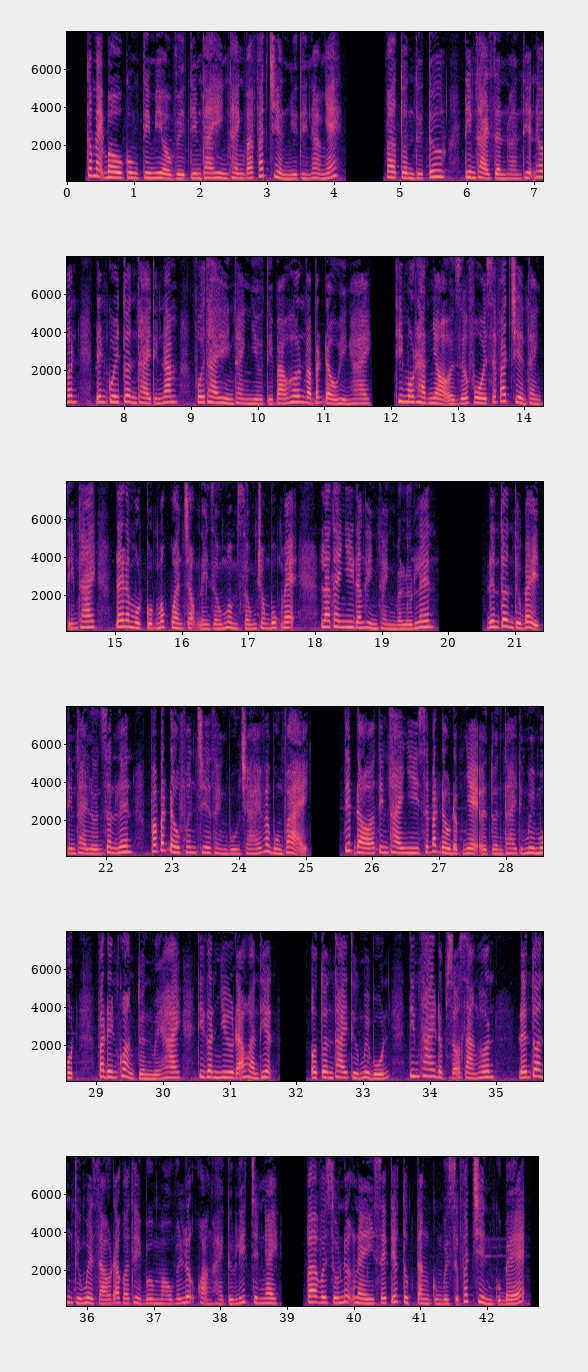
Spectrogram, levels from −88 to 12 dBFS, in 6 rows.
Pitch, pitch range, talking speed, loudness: 270 Hz, 245-300 Hz, 240 wpm, -19 LUFS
